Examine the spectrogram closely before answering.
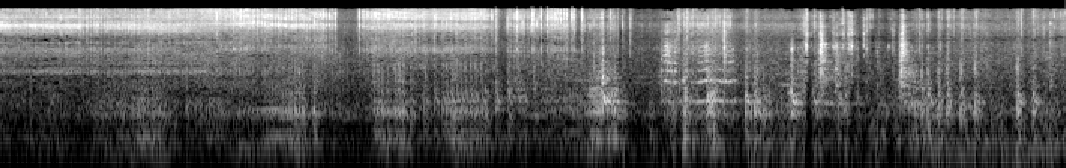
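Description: Wind buffeting the microphone aboard a sailing yacht, and from about five seconds in, a cockpit sheet winch being ground, its pawls clicking in irregular bursts as the sheet is trimmed during a gybe.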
